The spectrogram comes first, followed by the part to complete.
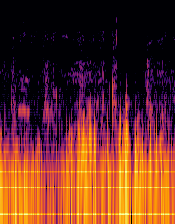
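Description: Footsteps crunching on gravel at a walking pace, irregular, with wind rumble on the microphone.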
